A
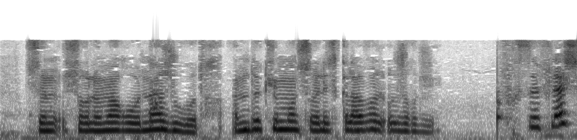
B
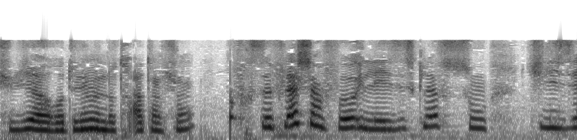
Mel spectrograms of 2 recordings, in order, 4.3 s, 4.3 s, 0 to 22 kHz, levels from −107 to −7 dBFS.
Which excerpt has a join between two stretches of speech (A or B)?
B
